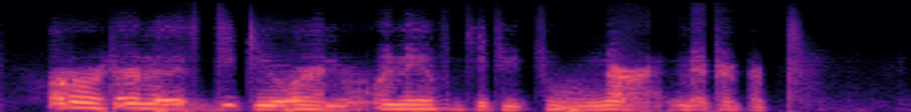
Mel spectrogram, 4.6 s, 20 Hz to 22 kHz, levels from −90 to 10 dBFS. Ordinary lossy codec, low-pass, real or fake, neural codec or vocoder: none; 19.8 kHz; fake; codec, 44.1 kHz, 0.9 kbps, DAC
